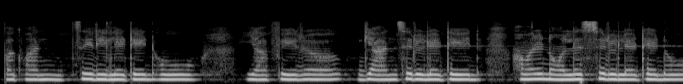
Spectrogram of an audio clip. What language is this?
Hindi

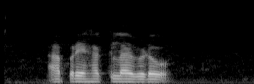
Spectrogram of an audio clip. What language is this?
Dhatki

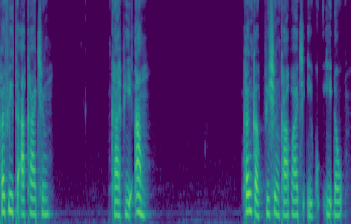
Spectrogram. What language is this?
Ngizim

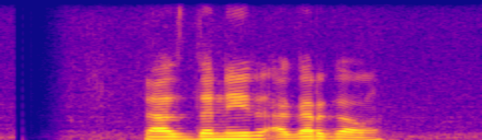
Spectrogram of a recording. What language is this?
Bangla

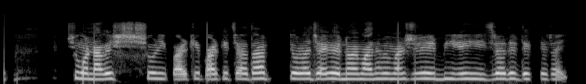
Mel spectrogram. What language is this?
Bangla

